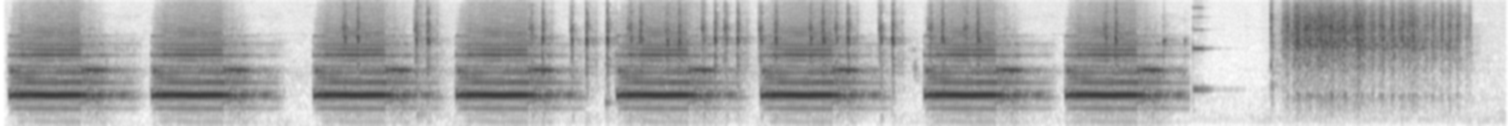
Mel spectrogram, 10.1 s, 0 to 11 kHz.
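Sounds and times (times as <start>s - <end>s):
computer critical alert tones: 0.0s - 8.2s
computer keyboard typing: 2.2s - 9.9s.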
